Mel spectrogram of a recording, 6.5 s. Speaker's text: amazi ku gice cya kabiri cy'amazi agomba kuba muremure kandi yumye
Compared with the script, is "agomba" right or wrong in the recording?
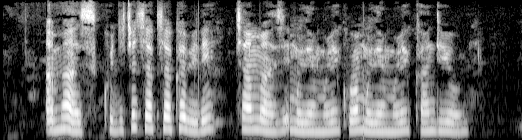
wrong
